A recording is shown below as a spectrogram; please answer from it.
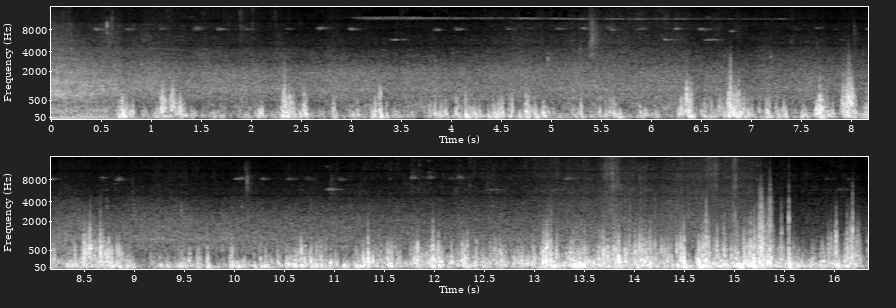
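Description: Strong gusty storm wind buffeting a phone microphone: a low, irregular blustering that swells and drops from gust to gust.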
